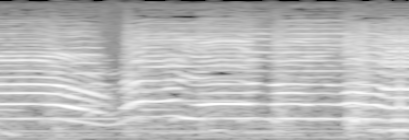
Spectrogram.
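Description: Albanian folk music: a high melody line that slides down in pitch about half a second in, then picks up again, over a steady lower held drone note.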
